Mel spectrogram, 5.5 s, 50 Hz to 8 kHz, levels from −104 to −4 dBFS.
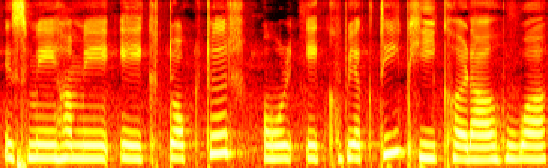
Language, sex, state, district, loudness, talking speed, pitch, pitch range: Hindi, male, Punjab, Fazilka, -13 LUFS, 110 wpm, 235 Hz, 230-245 Hz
